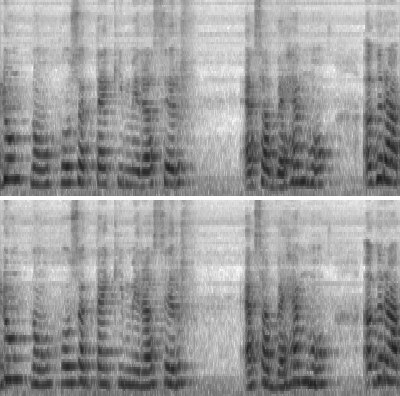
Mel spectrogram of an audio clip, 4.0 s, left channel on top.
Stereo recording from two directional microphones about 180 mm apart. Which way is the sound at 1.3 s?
45° left (ahead or behind).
